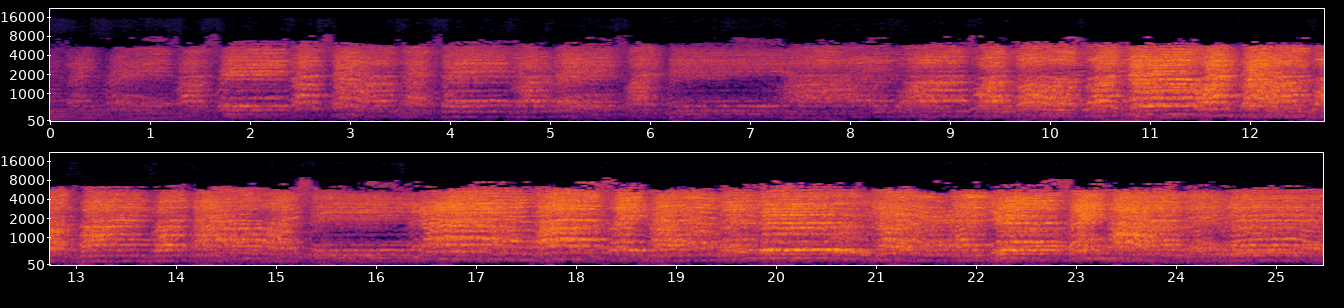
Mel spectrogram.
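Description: A choir of voices singing a slow, chant-like song, growing louder about nine seconds in.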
